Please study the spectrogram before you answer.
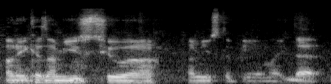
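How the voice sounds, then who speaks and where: American guy on a podcast, low voice, slangy casual talk. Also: steady tone, normal speed, a little mellow, slight background noise, rough recording. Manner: slangy, informal. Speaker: podcast guest. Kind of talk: casual chat.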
